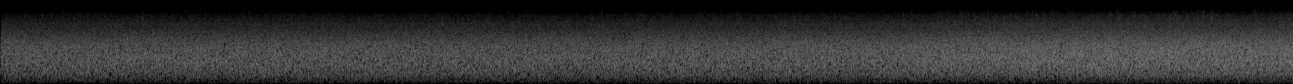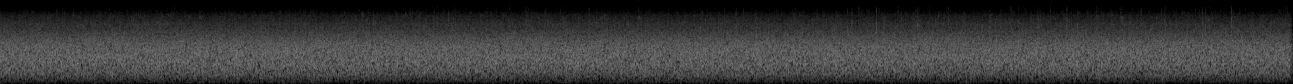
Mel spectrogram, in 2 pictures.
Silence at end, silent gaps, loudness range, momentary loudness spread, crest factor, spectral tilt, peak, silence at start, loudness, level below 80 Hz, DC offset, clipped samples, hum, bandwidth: 0 s; none; 4 LU; 4 LU; 16 dB; 0.5 dB/octave; -18 dBFS; 0 s; -33 LUFS; -74 dBFS; under 0.1%; under 0.1%; none; 18.5 kHz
